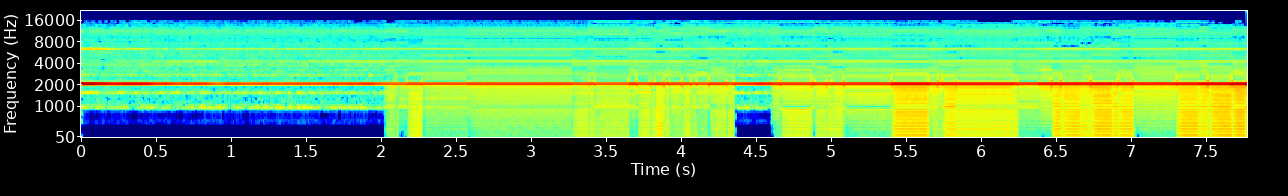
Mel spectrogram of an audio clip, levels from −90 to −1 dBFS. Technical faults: robotic sound from repeated short buffers

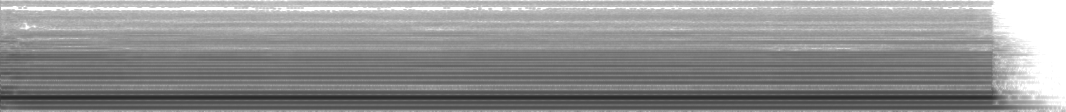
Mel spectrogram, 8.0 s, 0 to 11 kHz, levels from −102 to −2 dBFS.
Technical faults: none

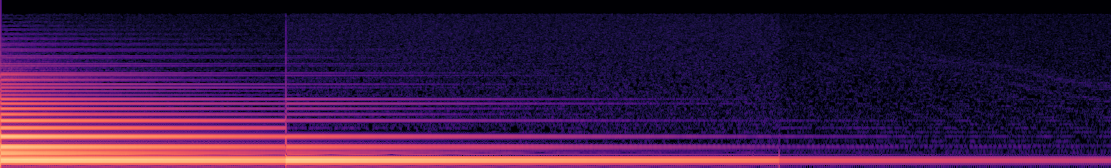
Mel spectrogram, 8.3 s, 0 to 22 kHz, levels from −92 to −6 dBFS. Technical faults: doubled audio track

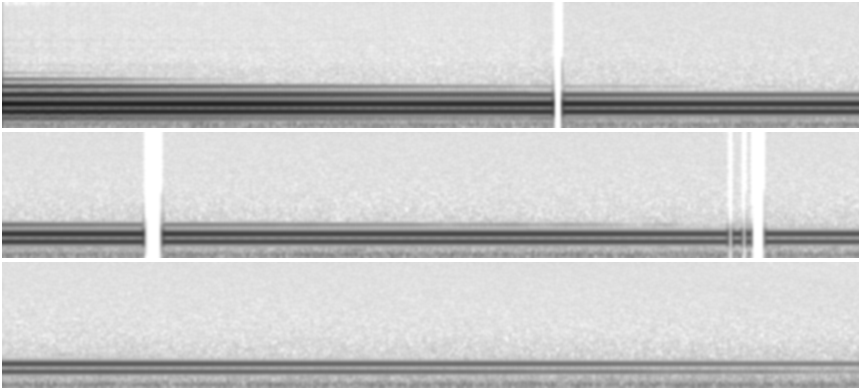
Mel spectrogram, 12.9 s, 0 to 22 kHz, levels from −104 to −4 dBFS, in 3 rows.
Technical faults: time-stretched section; Bluetooth dropout

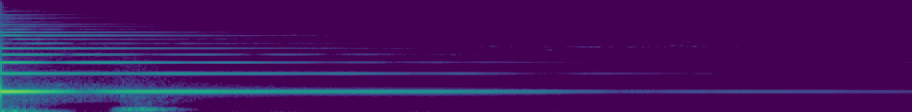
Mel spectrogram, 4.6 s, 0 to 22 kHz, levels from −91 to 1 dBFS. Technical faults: generation loss

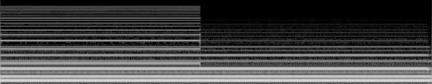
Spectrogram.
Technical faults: USB whine

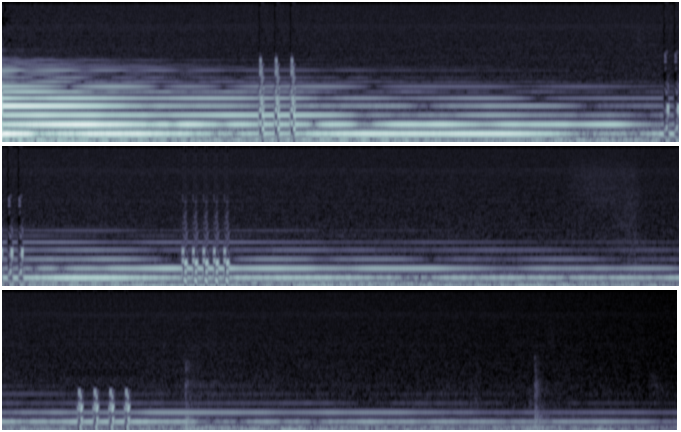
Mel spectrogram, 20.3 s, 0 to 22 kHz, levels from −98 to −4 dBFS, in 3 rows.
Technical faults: repeated frames

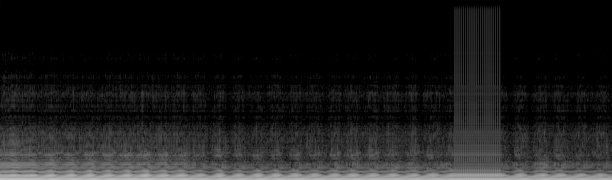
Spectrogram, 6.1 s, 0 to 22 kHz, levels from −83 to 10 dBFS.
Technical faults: system hang loop

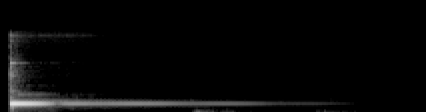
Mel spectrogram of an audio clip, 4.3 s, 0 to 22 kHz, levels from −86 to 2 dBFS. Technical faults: low-bitrate audio saved at a high bitrate

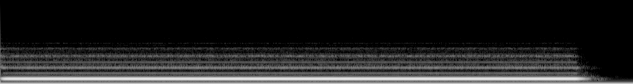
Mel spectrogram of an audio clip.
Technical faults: DC offset

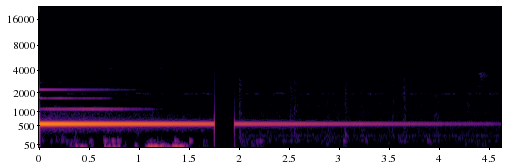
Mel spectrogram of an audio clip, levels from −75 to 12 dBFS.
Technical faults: generation loss; input switched to a poorer device

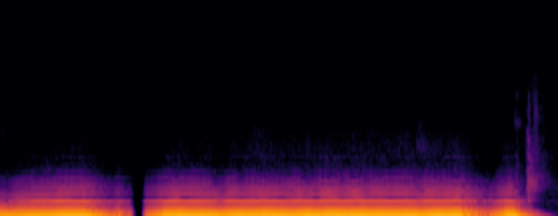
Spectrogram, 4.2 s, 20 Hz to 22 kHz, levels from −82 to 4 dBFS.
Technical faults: AAC frame loss with concealment

